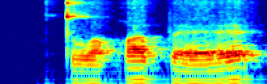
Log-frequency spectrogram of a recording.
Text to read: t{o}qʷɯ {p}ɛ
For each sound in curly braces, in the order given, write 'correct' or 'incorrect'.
correct, correct

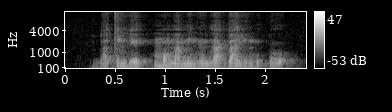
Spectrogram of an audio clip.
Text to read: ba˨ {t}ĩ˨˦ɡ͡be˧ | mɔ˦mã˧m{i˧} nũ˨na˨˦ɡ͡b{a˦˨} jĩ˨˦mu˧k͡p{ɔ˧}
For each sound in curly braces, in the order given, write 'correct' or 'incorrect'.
correct, incorrect, correct, incorrect

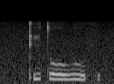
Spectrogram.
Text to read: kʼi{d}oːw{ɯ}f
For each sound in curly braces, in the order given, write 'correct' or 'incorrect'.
incorrect, incorrect

